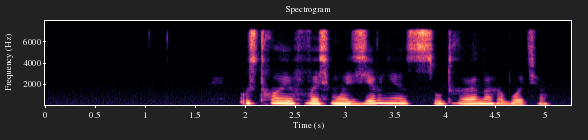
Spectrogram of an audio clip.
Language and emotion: Russian, neutral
